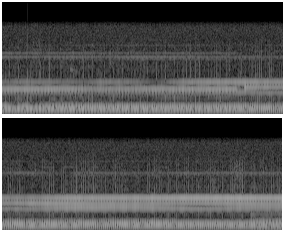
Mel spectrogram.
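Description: Organ playing slow, sustained chords, the held notes shifting to new chords every second or few, as a closing voluntary after the benediction.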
